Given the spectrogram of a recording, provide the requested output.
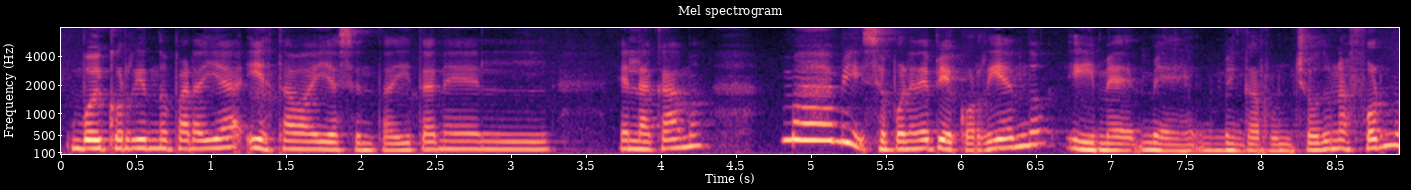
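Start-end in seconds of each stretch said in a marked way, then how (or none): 4.8-5.3 put-on high, loud child's cry of mami. Daughter wakes from a nightmare, crying out high. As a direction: call out like a scared little girl. Frightened daughter calls from bed.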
